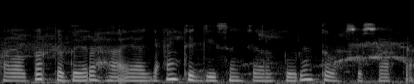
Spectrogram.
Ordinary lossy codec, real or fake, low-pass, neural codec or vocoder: none; fake; 7.2 kHz; codec, 44.1 kHz, 7.8 kbps, DAC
